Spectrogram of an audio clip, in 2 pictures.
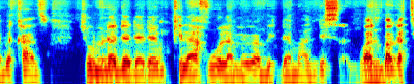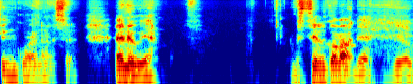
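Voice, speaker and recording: Middle aged jamaican guy rambling in patois, low husky voice, dry close sound. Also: darkish tone, no room sound. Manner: rambling, patois-heavy storytelling. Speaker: storyteller recounting his life. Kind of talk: casual autobiographical chat.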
